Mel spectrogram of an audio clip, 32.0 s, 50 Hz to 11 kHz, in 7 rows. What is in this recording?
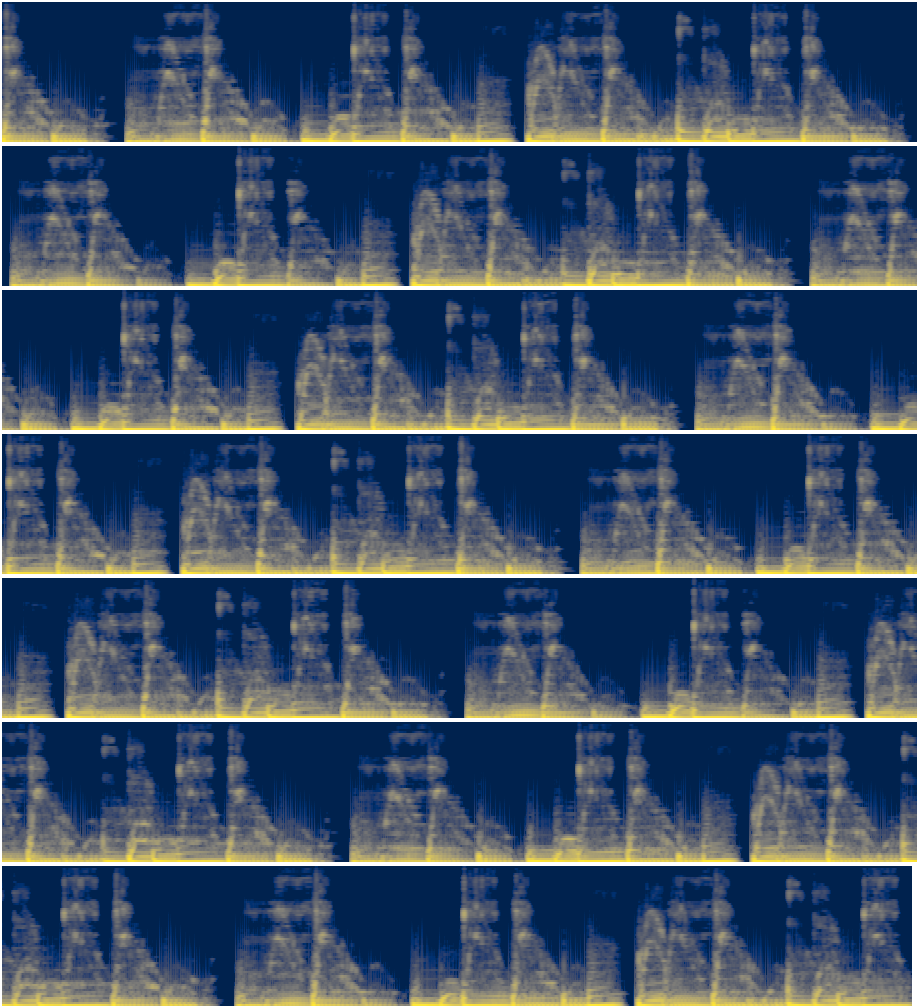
Bass Loop at 105 bpm created with Spectrasonics Stylus RMX. Recorded in Ableton Live 8.2.1.
105-bpm, bass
